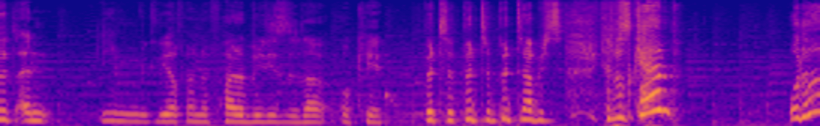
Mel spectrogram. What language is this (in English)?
German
